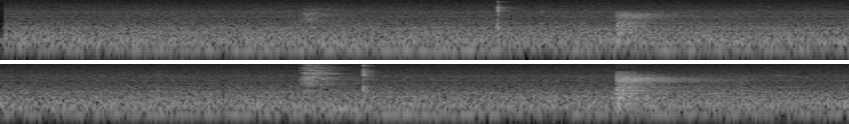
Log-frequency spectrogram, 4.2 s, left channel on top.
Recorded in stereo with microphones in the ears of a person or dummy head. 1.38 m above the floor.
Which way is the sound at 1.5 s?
80° right.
